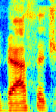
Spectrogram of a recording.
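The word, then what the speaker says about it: Basich: a it's b-a-s-i-c-h but b-a-y is kind of a good way to think about it if you're my brother you'll say bastage if you're a Croatian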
